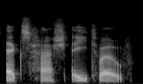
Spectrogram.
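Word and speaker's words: X Æ A-12: No, it's XAEA12, but the AE is pronounced hash. – So his name is what? – No. Yeah, it's pronounced hash, so it's XHASH12.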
